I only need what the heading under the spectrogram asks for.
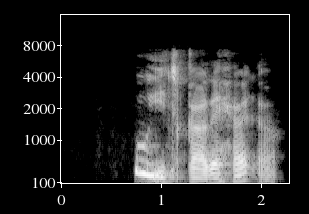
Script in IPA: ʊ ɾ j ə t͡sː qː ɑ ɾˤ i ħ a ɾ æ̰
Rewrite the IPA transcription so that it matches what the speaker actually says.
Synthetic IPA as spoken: ʊ ɾ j ə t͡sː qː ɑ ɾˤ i ħ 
